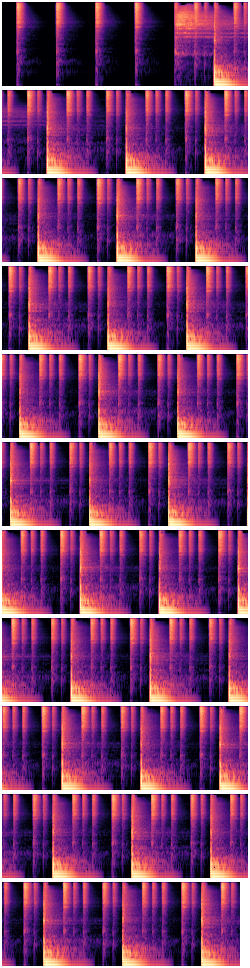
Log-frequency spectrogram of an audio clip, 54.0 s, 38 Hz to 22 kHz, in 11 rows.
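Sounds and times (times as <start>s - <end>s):
bass: 4.2s - 5.1s, 5.8s - 6.7s, 7.4s - 8.3s, 9.0s - 9.8s, 10.6s - 11.4s, 12.2s - 13.0s, 13.7s - 14.6s, 15.3s - 16.2s, 16.9s - 17.8s, 18.5s - 19.4s, 20.0s - 20.9s, 21.6s - 22.5s, 23.2s - 24.1s, 24.8s - 25.7s, 26.4s - 27.2s, 27.9s - 28.9s, 29.5s - 30.4s, 31.1s - 32.0s, 32.7s - 33.6s, 34.2s - 35.2s, 35.8s - 36.7s, 37.4s - 38.3s, 39.0s - 39.8s, 40.6s - 41.4s, 42.2s - 43.0s, 43.7s - 44.6s, 45.3s - 46.2s, 46.9s - 47.8s, 48.5s - 49.3s, 50.0s - 50.9s, 51.6s - 52.5s, 53.2s - 53.9s.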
